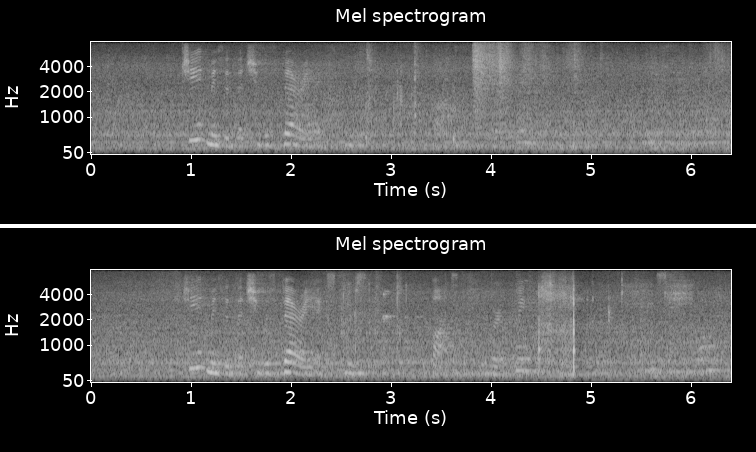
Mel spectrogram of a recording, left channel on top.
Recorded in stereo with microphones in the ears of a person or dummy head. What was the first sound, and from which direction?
A woman speaking, 25° left (ahead or behind).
